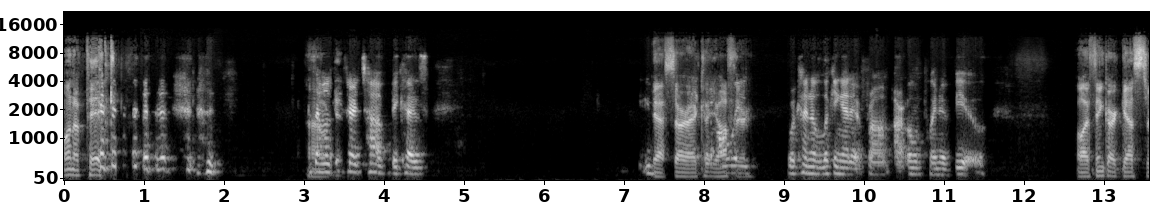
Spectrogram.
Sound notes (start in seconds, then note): 0.4 laugh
